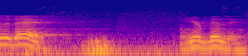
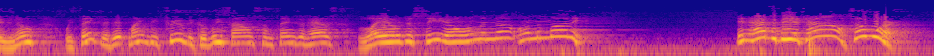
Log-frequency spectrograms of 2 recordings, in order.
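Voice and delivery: high-pitched excited concession, building louder; excited scientists; 9 semitones higher, 4 dB louder than usual. Acted. Scientists admitting a biblical find, mock excitement. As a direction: climb high as the admission builds.

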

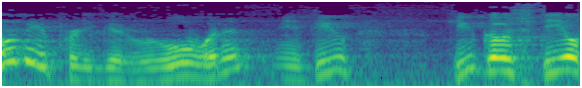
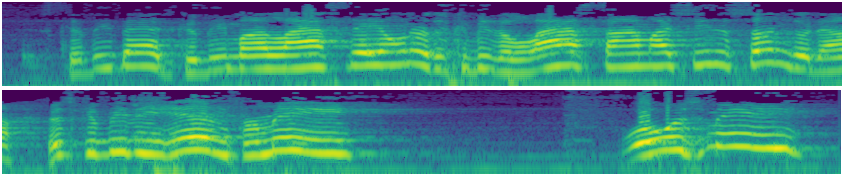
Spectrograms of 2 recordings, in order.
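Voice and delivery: hammed-up wail, climbing high and loud; mock despair; 12 semitones higher, 10 dB louder than usual. Preacher acting Daniel's panic in the den, mock despair.

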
